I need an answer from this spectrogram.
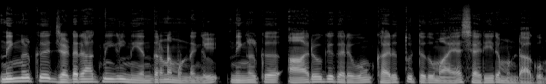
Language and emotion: Malayalam, neutral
